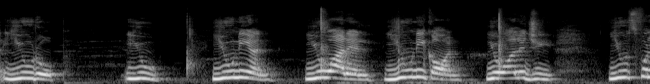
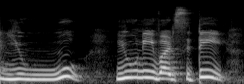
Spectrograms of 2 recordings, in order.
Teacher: यू में हमारा जो ये लिप्स है इसका इस्तेमाल हो रहा है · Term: यू का साउंड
